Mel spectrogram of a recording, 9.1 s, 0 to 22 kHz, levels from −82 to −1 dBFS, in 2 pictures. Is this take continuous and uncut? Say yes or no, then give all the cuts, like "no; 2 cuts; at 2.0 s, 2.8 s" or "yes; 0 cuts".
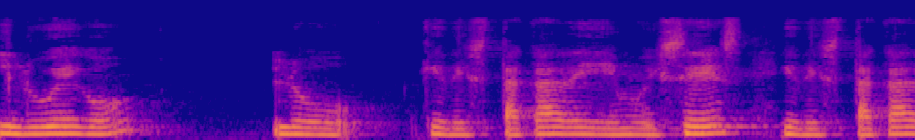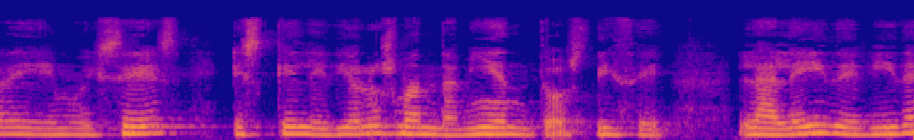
no; 1 cut; at 3.9 s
